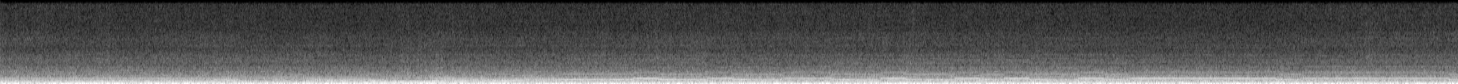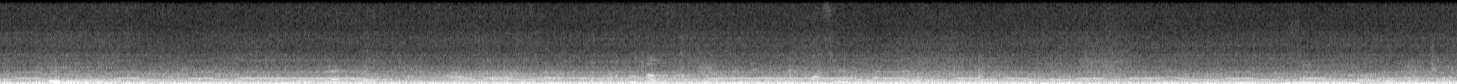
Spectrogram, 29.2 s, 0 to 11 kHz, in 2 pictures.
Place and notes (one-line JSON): {"title": "Ascolto il tuo cuore, città. I listen to your heart, city. Several chapters **SCROLL DOWN FOR ALL RECORDINGS** - Five p.m. terrace with RadioTre and Burn-Ya in the time of COVID19: soundscape.", "date": "2021-02-20 16:18:00", "description": "\"Five p.m. terrace with RadioTre and Burn-Ya in the time of COVID19\": soundscape.\nChapter CLVIII of Ascolto il tuo cuore, città. I listen to your heart, city\nSaturday, February 20th, 2021. Fixed position on an internal terrace at San Salvario district Turin; Burn-Ya (music instrument) and old transistor radio broadcast RAI RadioTre are in the background. More than three months and a half of new restrictive disposition due to the epidemic of COVID19.\nStart at 4:18: p.m. end at 5: p.m. duration of recording ’”", "latitude": "45.06", "longitude": "7.69", "altitude": "245", "timezone": "Europe/Rome"}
